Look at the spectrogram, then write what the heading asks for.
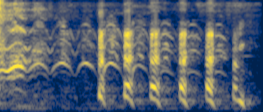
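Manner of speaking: very high squeal of a laugh; high-pitched laughing squeal. Real, not acted. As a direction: burst into a shrill giggle. Laughing at the nipples joke.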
